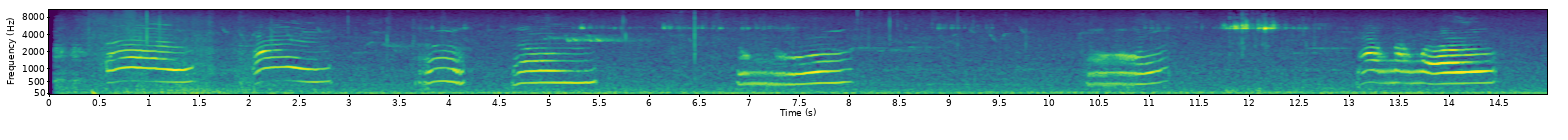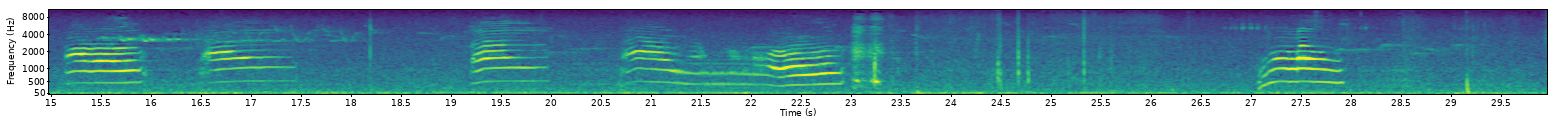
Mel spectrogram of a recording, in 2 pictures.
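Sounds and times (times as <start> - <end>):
cat meowing: 0.6 - 2.8, 19.2 - 20.0, 27.1 - 28.0.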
